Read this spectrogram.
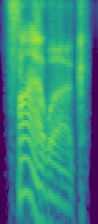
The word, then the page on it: firework: British English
